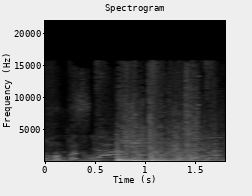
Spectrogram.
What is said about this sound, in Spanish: ya se cayó la guitarra, cabrón, por andar.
